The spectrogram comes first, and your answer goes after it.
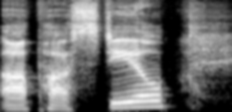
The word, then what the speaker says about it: apostille: unrestricted fees available with opposite work i had to call it opposite otherwise it doesn't rhyme with unrestricted fees but i know you call it oppa steele and i we're going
